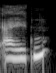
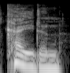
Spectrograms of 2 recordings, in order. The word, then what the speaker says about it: Kaeden: Hi, Aidan. It's Caden.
